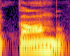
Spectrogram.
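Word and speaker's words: comb: B silent, M के बाद आया हुआ बी प्रायः साइलेंट रहता है, जैसे कॉम्ब, कंघी, लैम्ब, भेड़ का बच्चा, थंब, अंगूठा, टॉम्ब, मकबरा।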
